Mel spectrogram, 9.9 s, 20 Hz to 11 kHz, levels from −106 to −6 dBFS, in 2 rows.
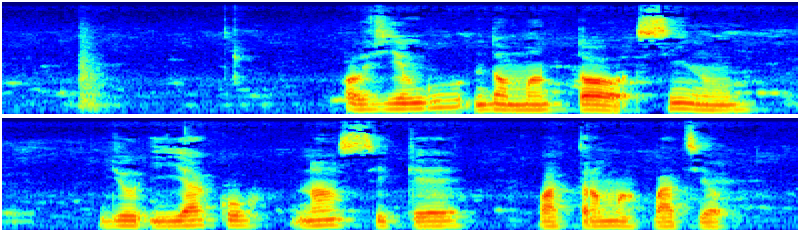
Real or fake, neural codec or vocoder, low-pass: real; none; 9.9 kHz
